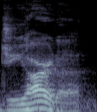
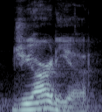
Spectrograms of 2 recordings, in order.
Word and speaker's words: Giardia: So the claim is is that they did contract giarda. Giardia. Sorry, he said it wrong so it threw me off.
